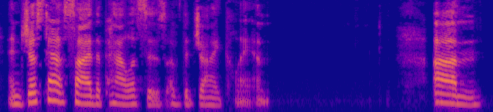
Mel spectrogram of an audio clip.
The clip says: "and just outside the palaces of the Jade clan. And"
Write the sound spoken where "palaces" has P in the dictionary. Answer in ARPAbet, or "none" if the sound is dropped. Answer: P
